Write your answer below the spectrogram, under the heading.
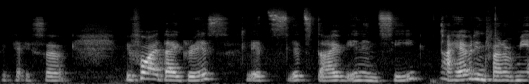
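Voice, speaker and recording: Speaking with a South African accent, a woman has a relaxed tone. Her pitch is medium and her intonation fairly even. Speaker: content creator. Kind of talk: casual chat. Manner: halting.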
